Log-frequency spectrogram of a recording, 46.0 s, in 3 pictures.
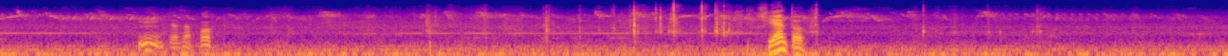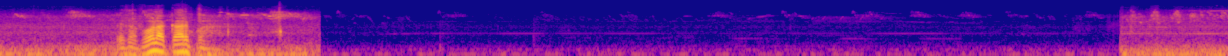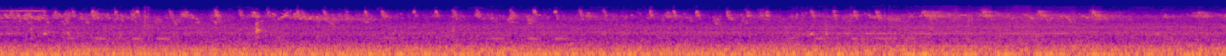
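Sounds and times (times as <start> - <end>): low outdoor rumble: 0.0 - 19.4, 29.3 - 46.0
small birds chirping and singing: 0.0 - 21.2, 23.0 - 46.0.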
